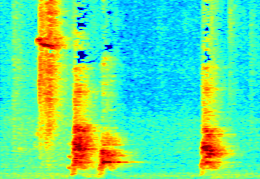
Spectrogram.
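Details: Small puppy Bokhee, eating a turkey chew at a dog hotel and kindergarten in Gwangmyeong, lets out a quick pair of high yapping barks, then a single yap a second later. The room is otherwise quiet.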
